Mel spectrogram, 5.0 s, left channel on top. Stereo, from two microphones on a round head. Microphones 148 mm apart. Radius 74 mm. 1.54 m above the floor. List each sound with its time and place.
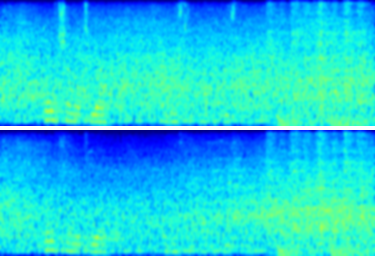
0.6 s a woman speaking: 60° left (ahead or behind), 0.8 m
3.5 s sawing: 35° right (ahead or behind), 9 m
